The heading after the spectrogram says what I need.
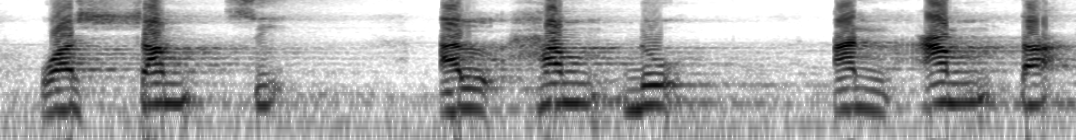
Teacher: Satu lagi, apabila mim sukun bertemu dengan selain mim dan selain ba, pantangannya 2, mim dan ba, itu namanya izhar syafawi. Izhar itu jelas. Apa yang jelas? Mimnya. Syafawi di bibir.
